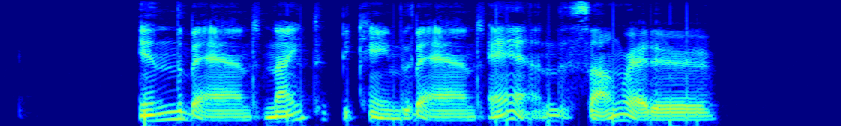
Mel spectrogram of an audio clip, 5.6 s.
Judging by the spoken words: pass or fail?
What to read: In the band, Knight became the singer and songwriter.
fail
